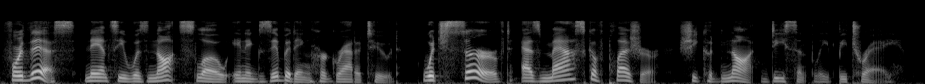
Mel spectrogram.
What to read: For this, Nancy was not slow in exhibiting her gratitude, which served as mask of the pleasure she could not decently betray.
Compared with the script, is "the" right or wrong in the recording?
wrong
